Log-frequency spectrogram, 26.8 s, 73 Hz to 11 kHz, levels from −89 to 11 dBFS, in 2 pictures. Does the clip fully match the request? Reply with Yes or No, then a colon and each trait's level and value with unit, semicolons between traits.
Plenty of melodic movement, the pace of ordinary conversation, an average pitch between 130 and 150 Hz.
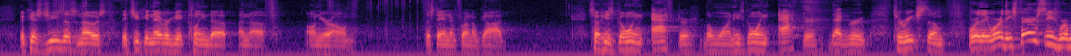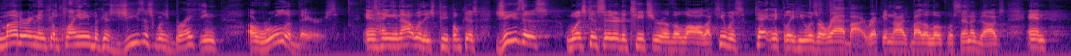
Yes: wide, 7.8 semitones; average, 180 wpm; medium, 140 Hz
